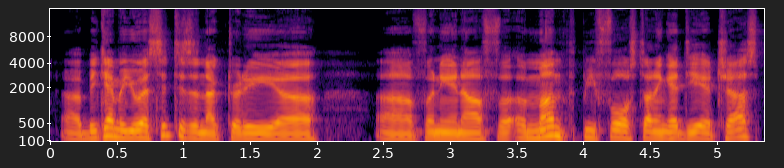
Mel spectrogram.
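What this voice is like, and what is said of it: French accent. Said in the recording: “you can tell with my accent, I wasn't born in the United States. I was born in France”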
